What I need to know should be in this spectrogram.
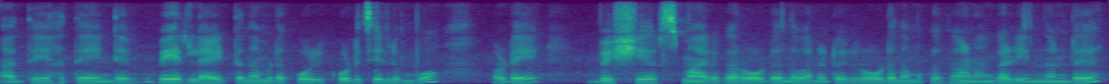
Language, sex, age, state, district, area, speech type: Malayalam, female, 30-45, Kerala, Malappuram, rural, spontaneous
